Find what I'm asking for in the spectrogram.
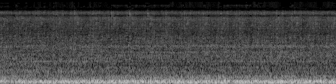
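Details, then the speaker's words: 2001 Toyota Kijang Krista 2.0 EFI petrol manual, original, 109,000 km, engine bay open: low, even, smooth idle hum with steady rumble, no knocks or ticks; sounds healthy. "tidak helm sama sekali suaranya halus banget"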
